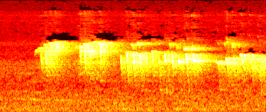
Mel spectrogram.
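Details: Yellow domestic canary running through a series of rolling trill phrases, each changing pitch and texture about every half second, loud and continuous.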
